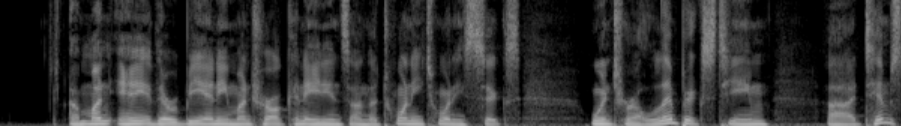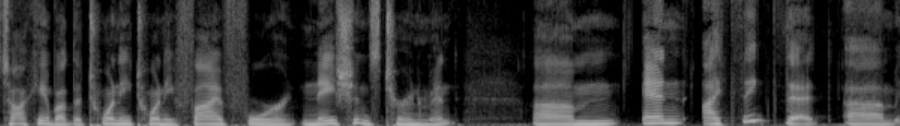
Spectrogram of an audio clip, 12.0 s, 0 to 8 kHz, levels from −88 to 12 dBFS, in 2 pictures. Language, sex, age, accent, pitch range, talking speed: English, male, 40-59, American, 145-175 Hz, 145 wpm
